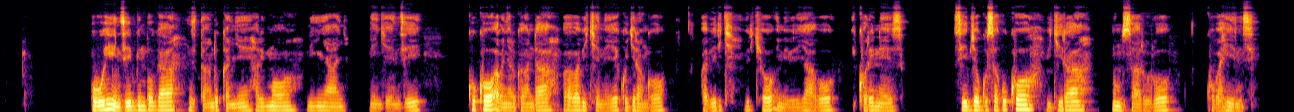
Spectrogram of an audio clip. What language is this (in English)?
Kinyarwanda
